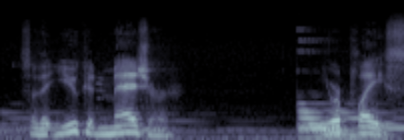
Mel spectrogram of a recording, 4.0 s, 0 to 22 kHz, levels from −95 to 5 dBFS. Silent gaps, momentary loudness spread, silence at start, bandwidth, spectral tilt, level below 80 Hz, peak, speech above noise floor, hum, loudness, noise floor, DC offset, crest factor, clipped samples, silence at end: none; 14 LU; 0.05 s; 12.5 kHz; -6.5 dB/octave; -56 dBFS; -18 dBFS; 29 dB; none; -34 LUFS; -62 dBFS; under 0.1%; 18 dB; under 0.1%; 0 s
